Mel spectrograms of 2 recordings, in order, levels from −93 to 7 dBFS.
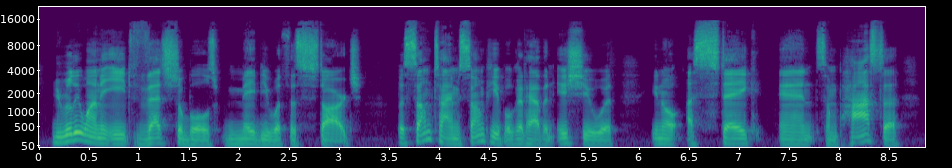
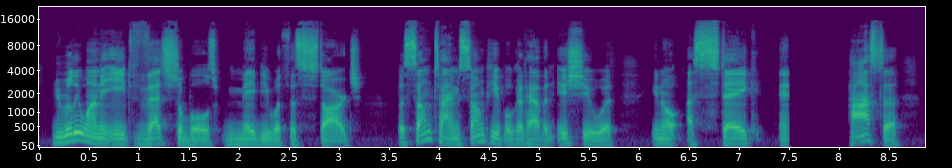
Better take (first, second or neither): first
